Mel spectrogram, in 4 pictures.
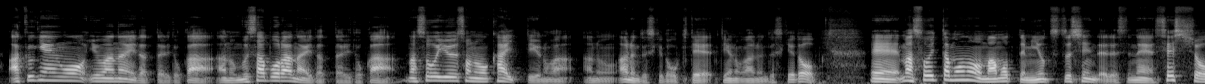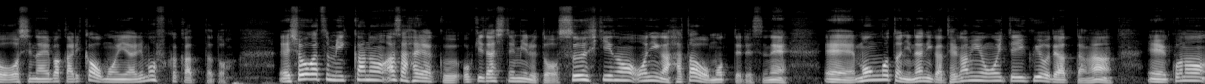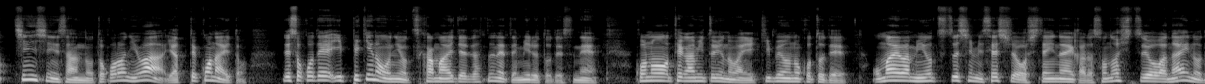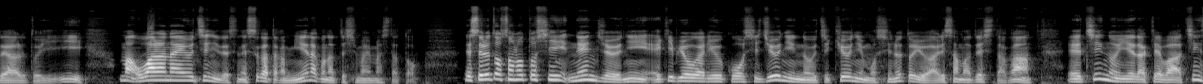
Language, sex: Japanese, male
